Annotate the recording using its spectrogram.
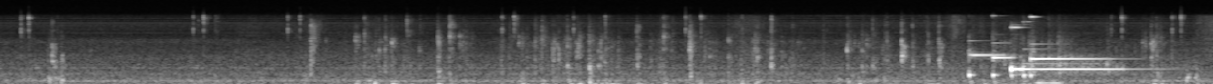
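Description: Faint, scattered computer keyboard and mouse clicks. About ten seconds in, a short electronic chime of a few notes rings out and fades over about a second, like a computer notification alert.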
